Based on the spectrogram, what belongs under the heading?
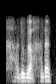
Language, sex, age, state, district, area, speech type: Manipuri, male, 30-45, Manipur, Churachandpur, rural, conversation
